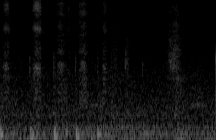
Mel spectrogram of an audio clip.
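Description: Pen or pencil writing out a pre-algebra trigonometry problem on paper, faint quick scratchy strokes in short bursts, close and quiet, with a brief louder tap at the end.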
